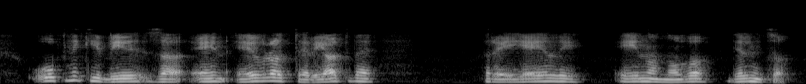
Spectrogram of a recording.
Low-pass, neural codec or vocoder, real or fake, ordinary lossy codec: 5.4 kHz; none; real; AAC, 24 kbps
